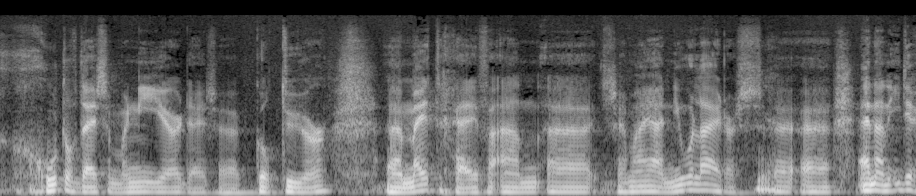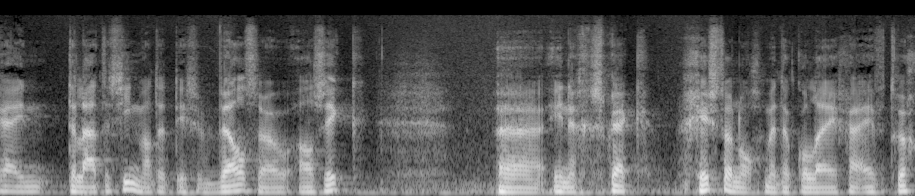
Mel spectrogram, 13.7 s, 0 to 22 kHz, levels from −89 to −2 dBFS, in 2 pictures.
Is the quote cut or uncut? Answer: uncut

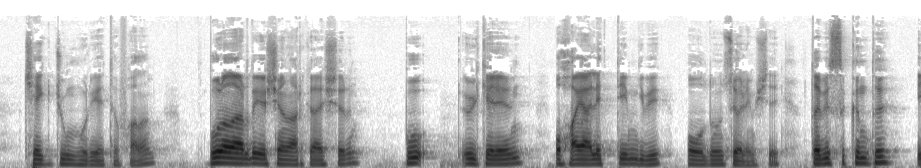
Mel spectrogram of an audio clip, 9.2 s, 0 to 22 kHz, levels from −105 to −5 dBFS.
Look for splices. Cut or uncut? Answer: uncut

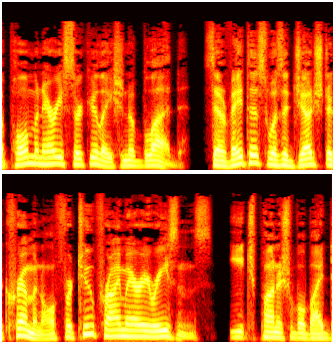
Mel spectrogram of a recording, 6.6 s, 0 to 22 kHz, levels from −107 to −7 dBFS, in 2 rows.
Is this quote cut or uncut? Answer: cut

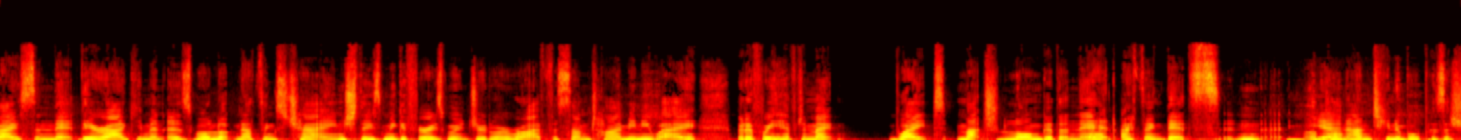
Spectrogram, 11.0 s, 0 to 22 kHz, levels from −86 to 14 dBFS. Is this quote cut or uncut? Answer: uncut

